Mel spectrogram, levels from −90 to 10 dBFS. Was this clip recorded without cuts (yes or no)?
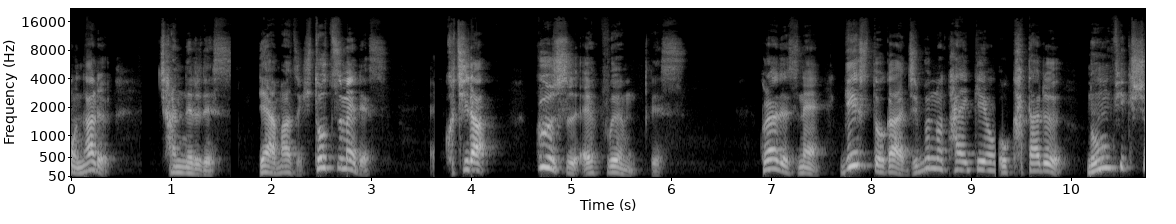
no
